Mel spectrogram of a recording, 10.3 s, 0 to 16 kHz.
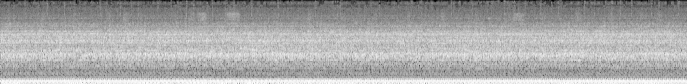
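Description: Ford 460 big-block V8 (7.5-litre) pickup engine pulling at a steady cruise under a towing load of about 9,000 lb, heard inside the cab. It is a steady low drone at one unchanging pitch, with road rumble beneath.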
